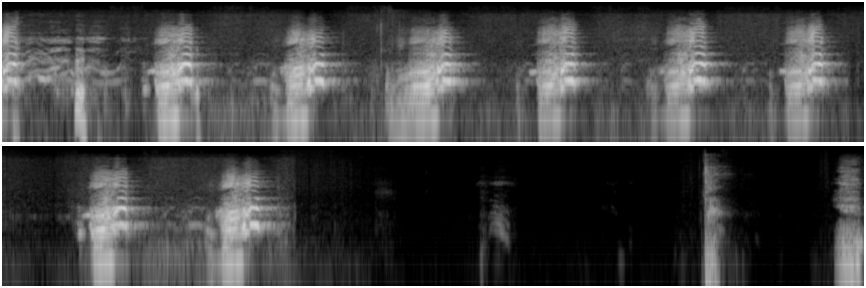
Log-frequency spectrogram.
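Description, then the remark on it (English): A goose honks loudly about eight times in a steady, rhythmic series of harsh, nasal calls, then falls silent apart from a couple of brief faint knocks near the end. “Well, let's go back and see what the goose is doing.”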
